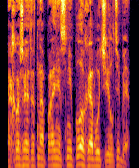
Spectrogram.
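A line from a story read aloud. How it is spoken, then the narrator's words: Muttering bird. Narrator (Russian): пробормотал скворец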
